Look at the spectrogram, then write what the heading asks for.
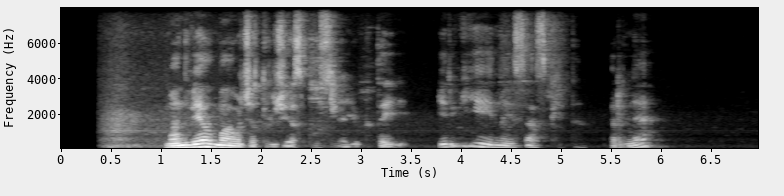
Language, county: Lithuanian, Vilnius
